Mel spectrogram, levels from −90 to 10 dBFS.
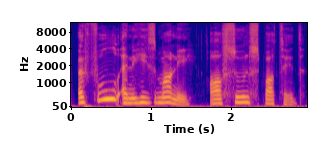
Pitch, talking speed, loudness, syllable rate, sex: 200 Hz, 165 wpm, -16 LUFS, 4.4 syllables/s, female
